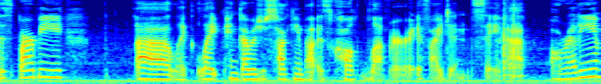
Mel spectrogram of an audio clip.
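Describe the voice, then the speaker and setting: Putting on a raspy character voice, a woman speaks at a moderate pace with clear background noise. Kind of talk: product review chat. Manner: talking very fast.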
